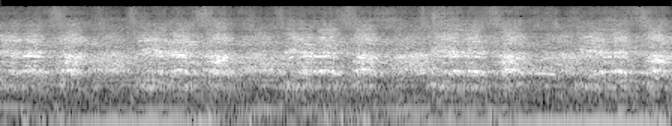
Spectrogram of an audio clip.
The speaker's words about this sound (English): in unison, the crowd overwhelmingly shouting CNN sucks and telling Jim Acosta to go home.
